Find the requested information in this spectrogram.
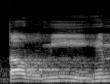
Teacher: آیا، تو یہاں پر میم ساکن کا قاعدہ آئے گا کہ میم ساکن کے بعد با آئے تو اخفاء شفوی، یعنی ایک الف کے برابر یہاں غنہ ہوگا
